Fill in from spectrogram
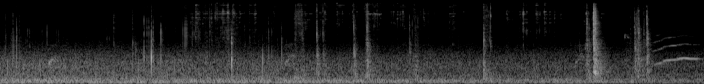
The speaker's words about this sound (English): I walk back to my car and slam the door.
